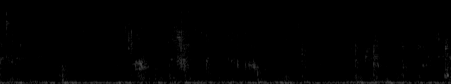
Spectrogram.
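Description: Faint crunching and chewing of food being eaten by hand, a string of short crisp bites.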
